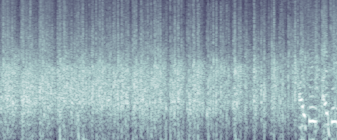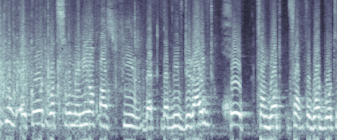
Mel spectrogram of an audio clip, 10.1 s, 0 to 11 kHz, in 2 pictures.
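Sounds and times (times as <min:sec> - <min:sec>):
audience applause at a question-and-answer session: 0:00.0 - 0:07.2
speech: 0:04.5 - 0:10.1.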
